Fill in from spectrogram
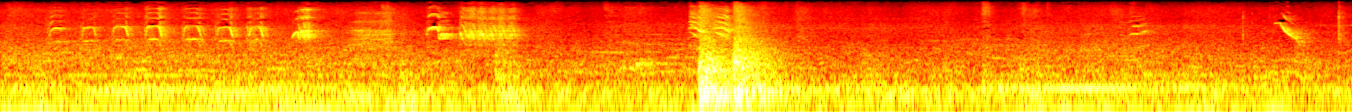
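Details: Common myna in a terrace garden, chirping: a quick series of bright repeated chirps in the first few seconds, then a loud rustling burst, faint later notes, and a steady low background hum.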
